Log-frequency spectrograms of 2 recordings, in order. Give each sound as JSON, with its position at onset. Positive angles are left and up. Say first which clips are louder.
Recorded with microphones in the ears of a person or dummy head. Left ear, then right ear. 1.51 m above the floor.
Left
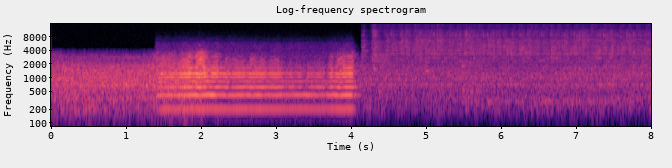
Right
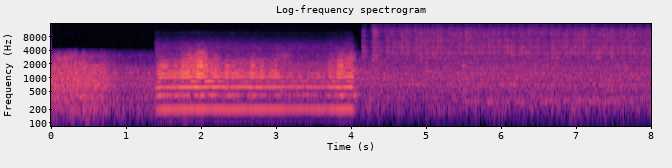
{"t": 1.4, "sound": "a trumpet", "louder": "left 1 dB", "side_deg": -20, "distance_m": 1.7}
{"t": 4.1, "sound": "a running tap", "louder": "left 1 dB", "side_deg": 30, "distance_m": 1.6}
